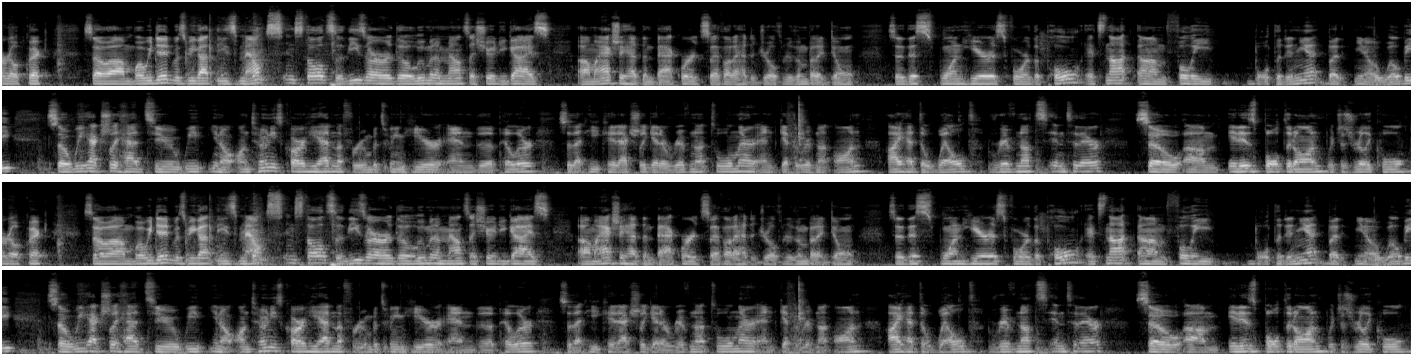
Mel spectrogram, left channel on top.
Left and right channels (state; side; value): normal; both; correlation 0.31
